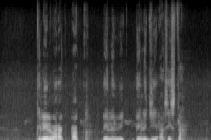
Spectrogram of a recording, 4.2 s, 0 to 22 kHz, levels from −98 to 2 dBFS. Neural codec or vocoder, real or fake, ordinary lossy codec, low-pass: none; real; none; none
